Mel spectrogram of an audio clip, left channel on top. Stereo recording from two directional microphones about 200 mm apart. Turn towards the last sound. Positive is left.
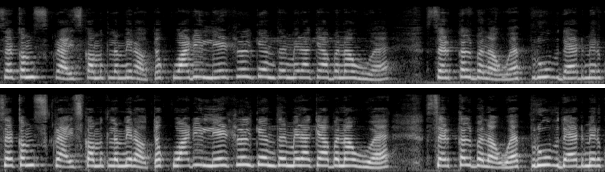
turn(degrees=-45)  # may be behind; listen again after turning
